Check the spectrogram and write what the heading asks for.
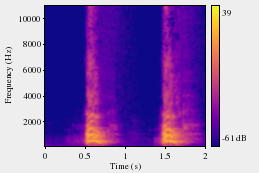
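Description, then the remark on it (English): The dog Nana barks twice in a nursery while shutting the window, a loud woof followed by another about a second later, each bark sharp at onset and trailing off quickly, with silence around them. “Nana barks and shuts the window quickly.”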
